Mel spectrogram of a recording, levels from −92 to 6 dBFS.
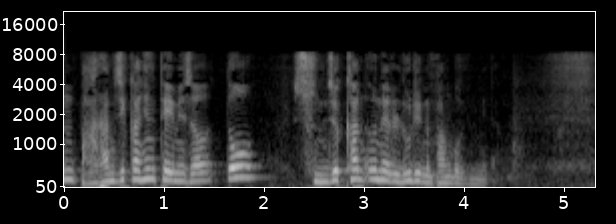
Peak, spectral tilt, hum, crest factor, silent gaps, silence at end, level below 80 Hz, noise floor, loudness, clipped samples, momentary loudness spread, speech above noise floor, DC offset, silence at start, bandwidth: -12 dBFS; -5 dB/octave; none; 20 dB; none; 0.05 s; -48 dBFS; -62 dBFS; -31 LUFS; under 0.1%; 16 LU; 32 dB; under 0.1%; 0 s; 8.8 kHz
